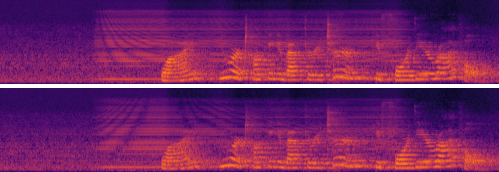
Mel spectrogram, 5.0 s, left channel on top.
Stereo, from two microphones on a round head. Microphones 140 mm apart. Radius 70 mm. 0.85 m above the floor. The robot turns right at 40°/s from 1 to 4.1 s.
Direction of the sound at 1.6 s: 90° left.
